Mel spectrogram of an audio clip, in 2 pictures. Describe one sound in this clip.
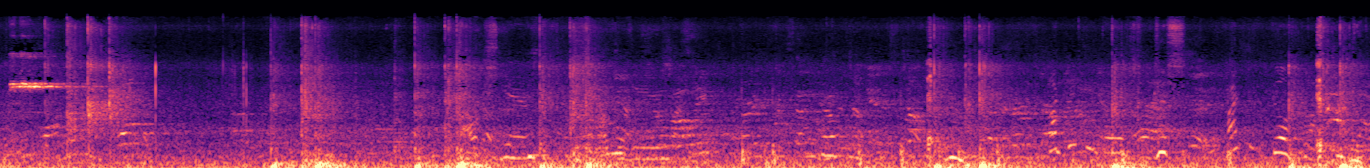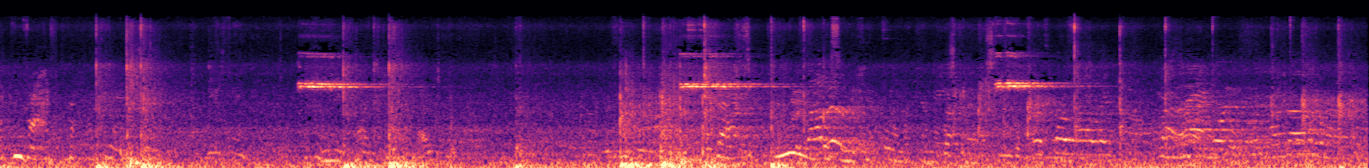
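Young girls call out to each other in an echoing gym.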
